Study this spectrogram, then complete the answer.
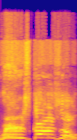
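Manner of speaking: shrill, very high, loud screaming shout. Retelling driving down the highway and screaming at Winston, retelling a scream. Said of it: "I'm like screaming at Winston".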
